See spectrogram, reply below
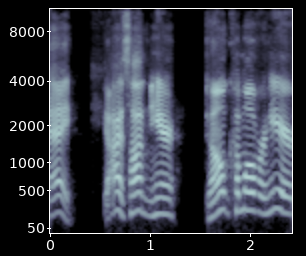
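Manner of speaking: high, screeching squirrel scream. Describing a squirrel giving away a hunter's spot, imitating a screaming squirrel. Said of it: "he's just screaming like".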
